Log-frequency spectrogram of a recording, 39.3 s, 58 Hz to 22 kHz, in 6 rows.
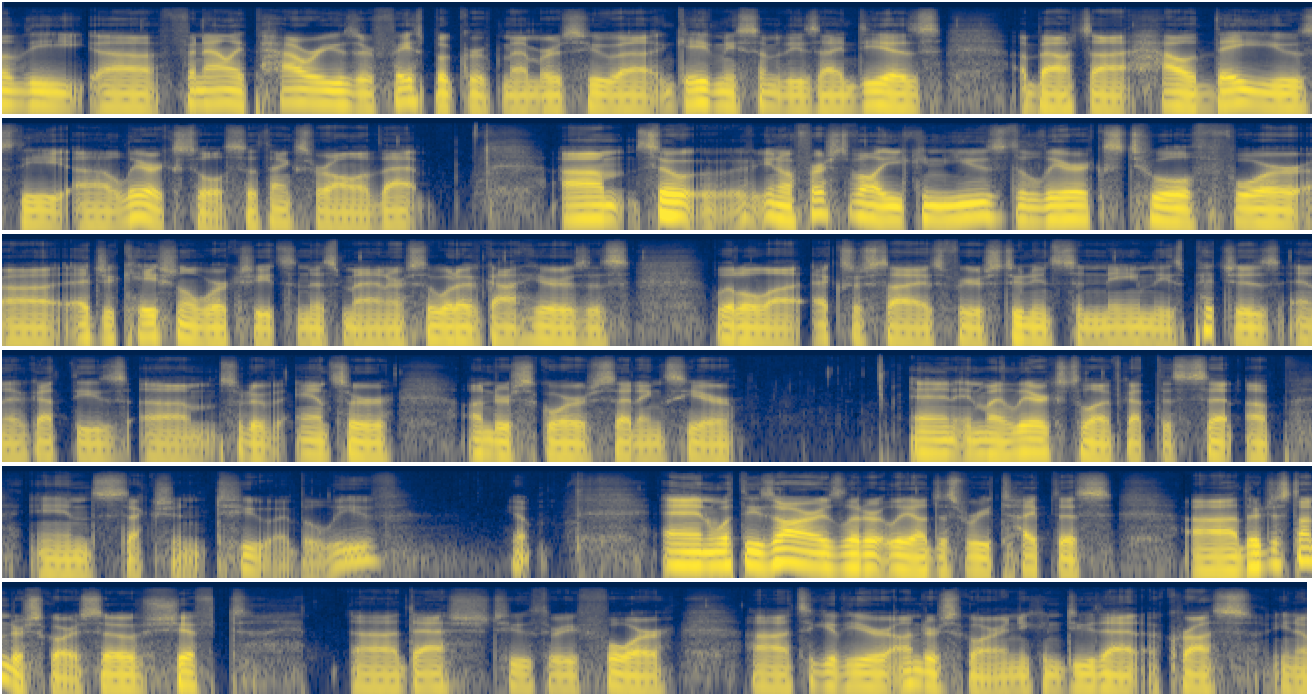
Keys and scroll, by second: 7.3 super+=, 31.8 BackSpace, 34.4 shift+-, 34.9 shift+-, 35.3 shift+-, 35.8 shift+-.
